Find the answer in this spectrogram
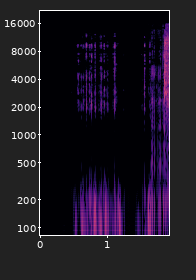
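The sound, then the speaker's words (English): A deck of playing cards being shuffled for a game of solitaire, with two quick bursts of papery riffling and flicking separated by a short pause, heard on its own without talk. “Was that a deck of cards? Yeah, I'm playing some solitaire.”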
